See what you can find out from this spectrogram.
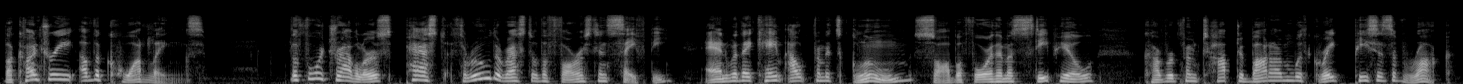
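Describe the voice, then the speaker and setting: A man's voice: on the high side, sing-song, a little slow, no room sound, studio quality. A man narrating a children's audiobook, telling the story as a scripted reading.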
